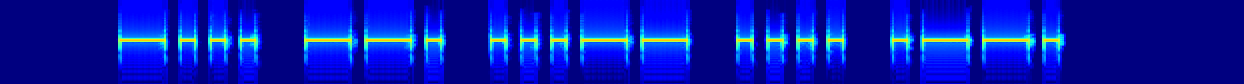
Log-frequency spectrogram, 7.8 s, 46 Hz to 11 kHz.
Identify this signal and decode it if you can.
Morse code, heard as a keyed tone, about 13 wpm, 800 Hz. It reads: BG3HP
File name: LEZIONI / 7 GF9Z / 7 G 12wpm 2055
